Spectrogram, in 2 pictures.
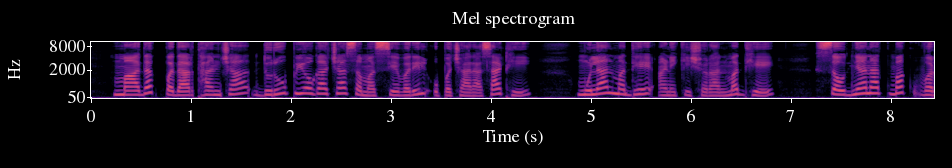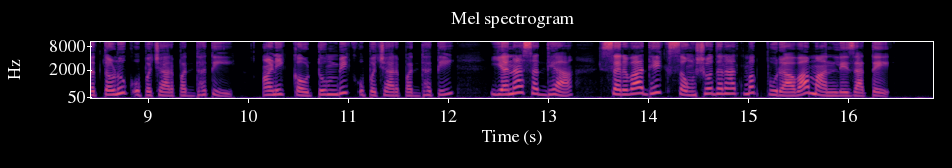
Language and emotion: Marathi, neutral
